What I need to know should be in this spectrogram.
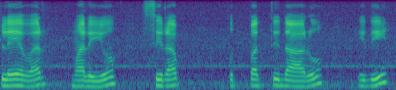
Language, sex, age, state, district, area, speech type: Telugu, male, 18-30, Telangana, Mahabubabad, urban, spontaneous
